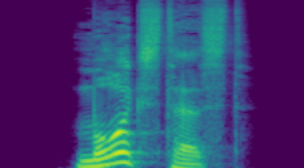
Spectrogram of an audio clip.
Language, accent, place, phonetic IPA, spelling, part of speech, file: German, Germany, Berlin, [ˈmʊʁkstəst], murkstest, verb, De-murkstest.ogg
- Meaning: inflection of murksen: 1. second-person singular preterite 2. second-person singular subjunctive II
